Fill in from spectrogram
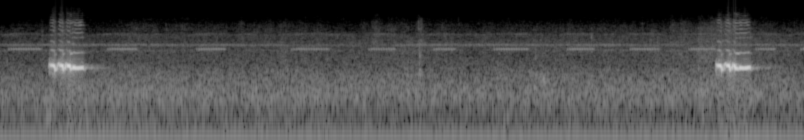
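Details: African scops owl (Otus senegalensis) giving two short, low, croaky purring trills spaced nearly seven seconds apart, over a faint steady insect hum.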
